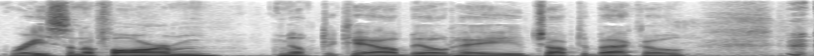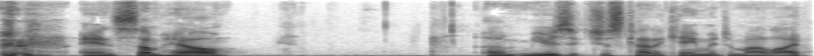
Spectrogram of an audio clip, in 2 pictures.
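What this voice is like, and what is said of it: Mild mid-South American accent. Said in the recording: “he's got that, ... That mid-South end. ... A little bit. ... my accent's not nearly as bad as my siblings ... I get accused of having a Northern accent”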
